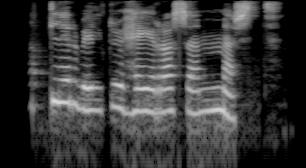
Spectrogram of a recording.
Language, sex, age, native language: Icelandic, male, 8, Icelandic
